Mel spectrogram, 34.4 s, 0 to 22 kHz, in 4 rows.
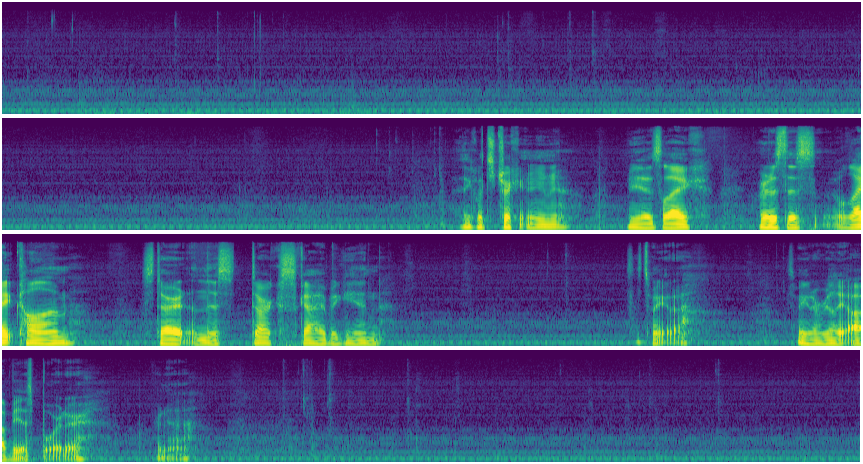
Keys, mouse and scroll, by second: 1.7 click, 4.9 click, 5.4 click, 12.5 click, 16.5 ], 16.5 [, 20.5 click, 20.8 2, 22.5 click, 22.8 click, 28.6 [, 28.8 [, 31.3 click, 32.9 click.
